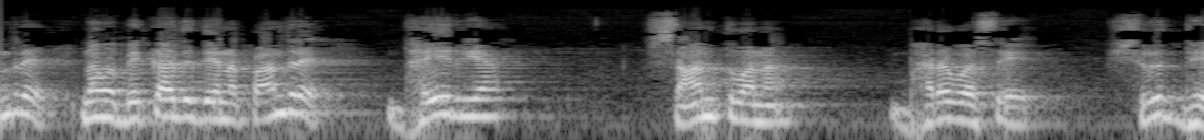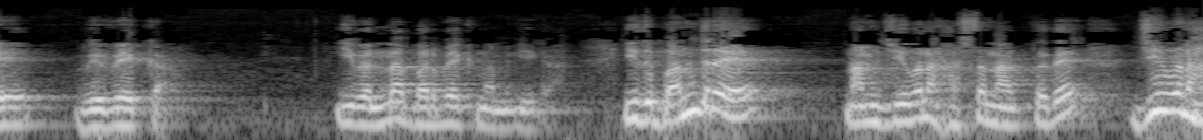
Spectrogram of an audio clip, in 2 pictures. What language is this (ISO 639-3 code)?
kan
